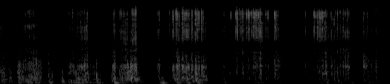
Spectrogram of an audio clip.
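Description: Long acrylic nails tap and scratch the leather upper and laces of a navy and white Nike high-top sneaker, which is hollow, empty and held in the hand, with a rubber sole. The clip is a run of bright, crisp bursts of scratching and tapping, set apart by short pauses.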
